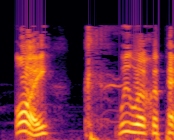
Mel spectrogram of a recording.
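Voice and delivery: shrill, high, loud, put-on Australian accent. Reading out a quote after being asked for an australian accent: put-on australian accent. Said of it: "Do it in an Australian accent".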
